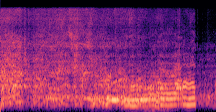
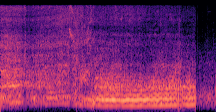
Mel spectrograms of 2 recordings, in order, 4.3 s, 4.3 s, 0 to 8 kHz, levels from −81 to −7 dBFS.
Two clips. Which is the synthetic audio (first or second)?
first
